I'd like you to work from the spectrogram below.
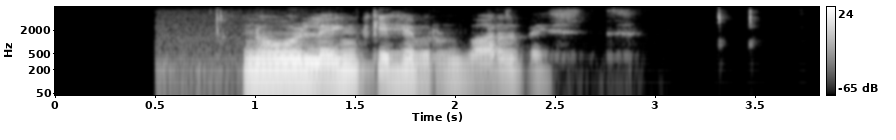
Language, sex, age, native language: Icelandic, female, 50-59, Icelandic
